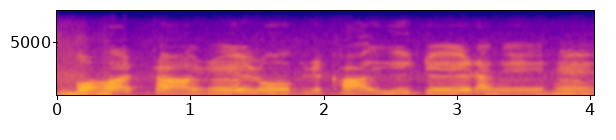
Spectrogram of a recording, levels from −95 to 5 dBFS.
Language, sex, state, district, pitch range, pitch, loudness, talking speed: Hindi, female, Madhya Pradesh, Umaria, 205-235 Hz, 215 Hz, -17 LUFS, 105 wpm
